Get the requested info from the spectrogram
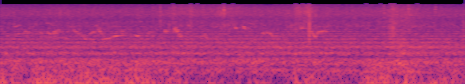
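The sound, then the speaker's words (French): A dense, continuous buzz of many agitated honeybees that have just been blown on surrounds the listener. It is steady and fairly loud, with a low rumbling hum beneath and occasional higher whines of individual bees passing by. “Elles sont pas contentes. On souffle pas sur les abeilles.”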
